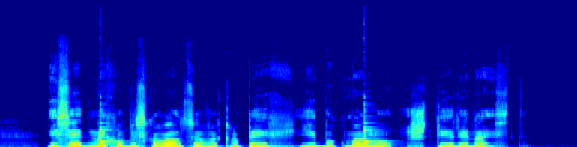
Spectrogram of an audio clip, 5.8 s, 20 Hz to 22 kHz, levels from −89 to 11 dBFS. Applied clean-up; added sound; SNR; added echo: none; Bowed string instrument; 14 dB; none.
